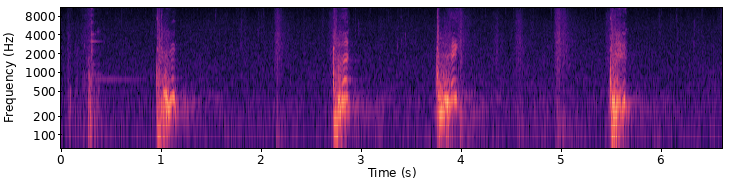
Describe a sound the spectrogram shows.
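An axe chops into a tree trunk with heavy thuds.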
